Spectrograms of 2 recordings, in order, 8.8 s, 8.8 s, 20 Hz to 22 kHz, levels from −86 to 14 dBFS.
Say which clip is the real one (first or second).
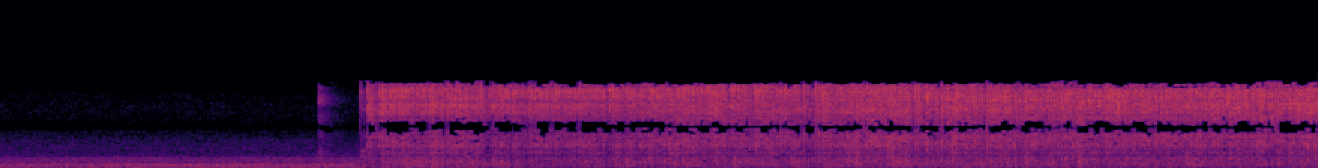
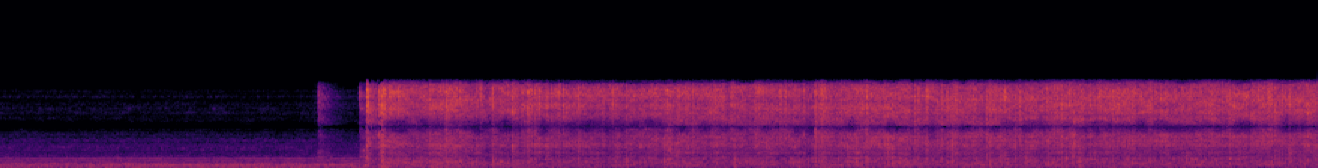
first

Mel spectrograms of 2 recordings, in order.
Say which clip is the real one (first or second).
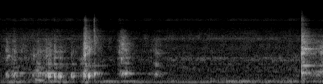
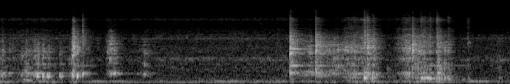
second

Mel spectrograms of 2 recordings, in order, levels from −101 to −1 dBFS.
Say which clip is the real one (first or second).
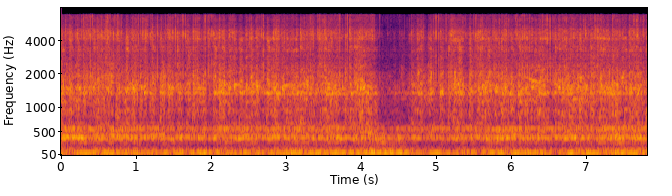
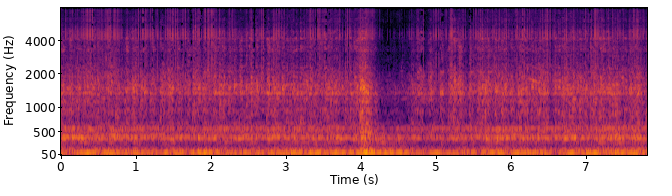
second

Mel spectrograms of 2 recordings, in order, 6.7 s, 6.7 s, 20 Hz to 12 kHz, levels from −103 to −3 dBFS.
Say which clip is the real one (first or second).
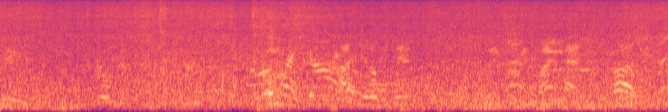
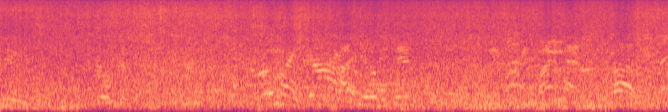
second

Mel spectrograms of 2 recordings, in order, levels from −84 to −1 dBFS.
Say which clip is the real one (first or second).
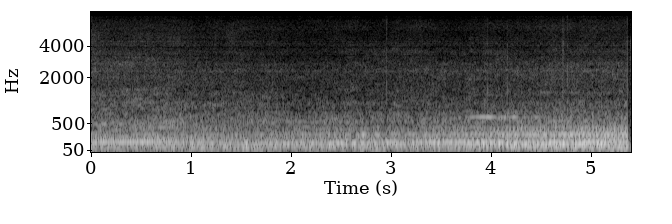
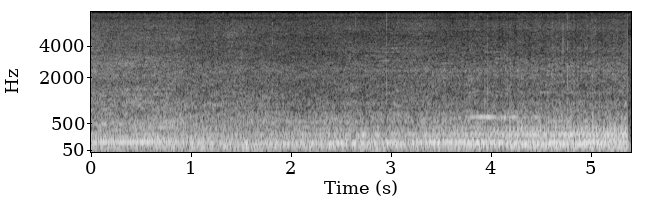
second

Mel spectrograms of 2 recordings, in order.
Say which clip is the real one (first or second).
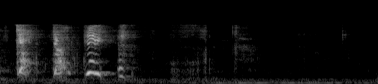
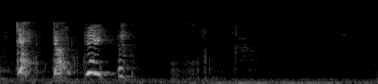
second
